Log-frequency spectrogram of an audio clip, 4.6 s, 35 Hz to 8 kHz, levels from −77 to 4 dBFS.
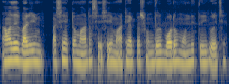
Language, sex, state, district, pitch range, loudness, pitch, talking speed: Bengali, male, West Bengal, North 24 Parganas, 140-155 Hz, -19 LUFS, 145 Hz, 185 wpm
